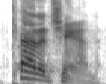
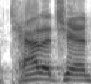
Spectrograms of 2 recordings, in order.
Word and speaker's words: Catachan: that way I'm sorry I always pronounced it and heard it said as katchan so that's how I'm going to say it the catachan jungle Fighters these guys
